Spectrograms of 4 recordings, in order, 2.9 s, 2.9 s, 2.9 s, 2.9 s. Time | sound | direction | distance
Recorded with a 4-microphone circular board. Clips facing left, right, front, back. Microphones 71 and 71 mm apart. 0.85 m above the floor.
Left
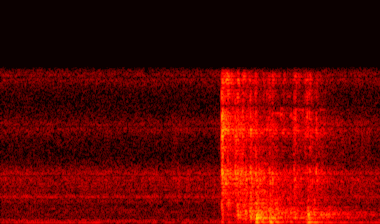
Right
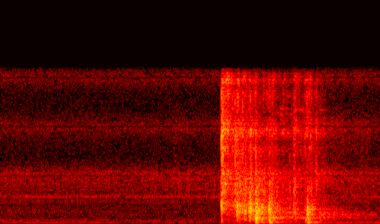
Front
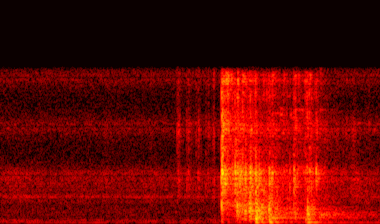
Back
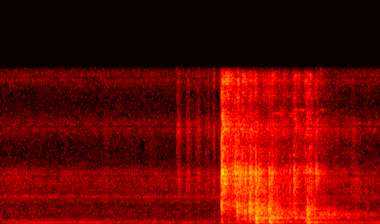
1.6 | breaking glass | 90° right | 1.3 m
